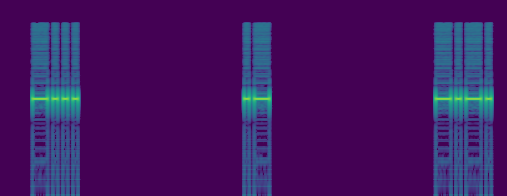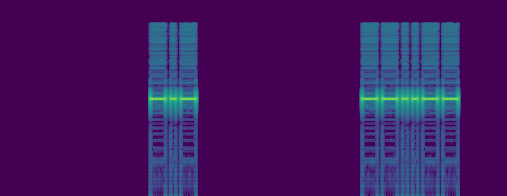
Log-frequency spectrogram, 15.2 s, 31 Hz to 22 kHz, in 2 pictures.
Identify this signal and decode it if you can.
Morse code, heard as a keyed tone, about 16 wpm, spaced as for 3 wpm, 800 Hz. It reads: BACK,
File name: (spaced) / QSOs Spaced-mp3s / kc7sac @5 sp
